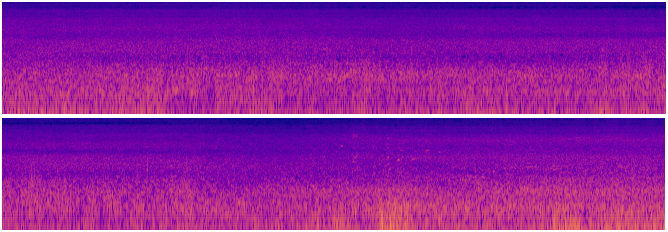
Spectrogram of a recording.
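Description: Wind gusts across the microphone outdoors.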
